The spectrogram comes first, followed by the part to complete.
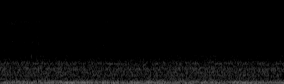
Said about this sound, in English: So let's draw our Samaritan.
